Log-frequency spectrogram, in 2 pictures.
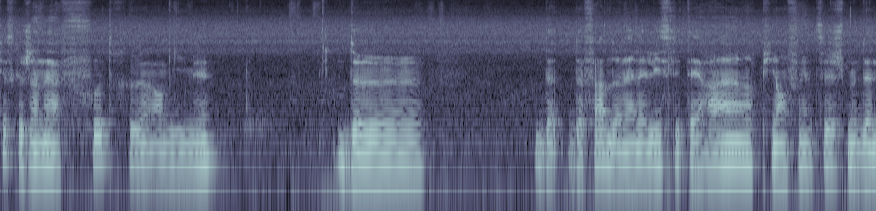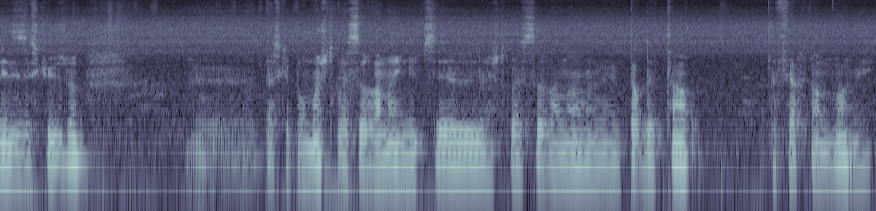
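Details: Adult male with diagnosed ADHD, disfluency he says resembles stuttering but is not stuttering, linked to wanting to speak faster than he can express himself: stuttering-like speech disfluency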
